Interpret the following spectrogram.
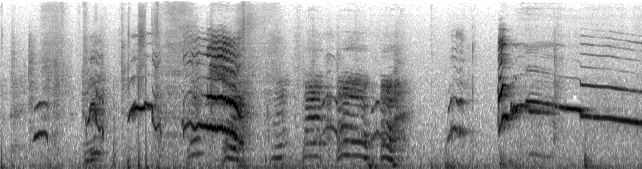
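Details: Alaskan Malamute puppy, two weeks old and female, attempting her first howl: short wavering yelps and whines build to a louder quavering cry, then a long steady descending wail to close.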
